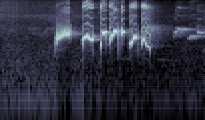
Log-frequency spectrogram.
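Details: Red-whiskered bulbul, caged, Thailand, southern master-pattern song meant to stimulate birds and teach young: a single rich, bubbling phrase of quick slurred whistles, trailing into soft chirps.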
